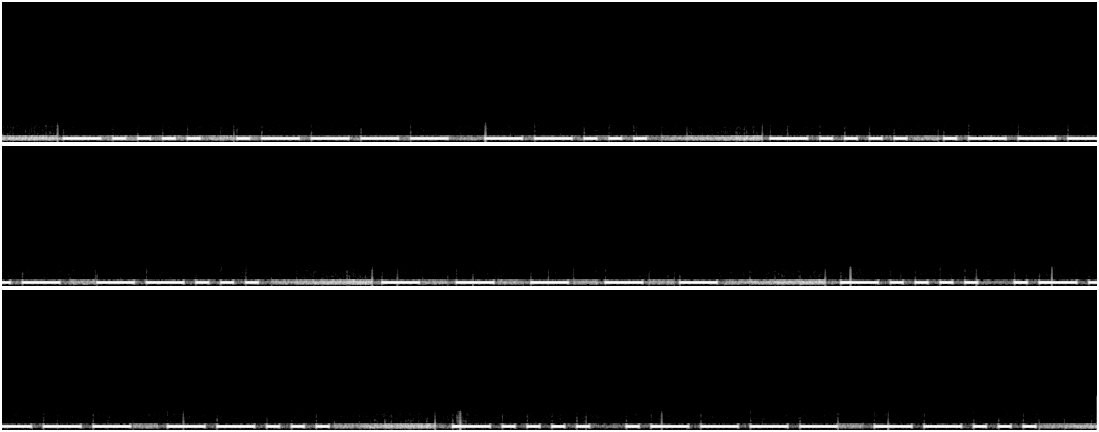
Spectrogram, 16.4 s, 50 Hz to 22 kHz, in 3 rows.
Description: Morse code, heard as a keyed tone, about 19 wpm, 740 Hz, with radio noise. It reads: 617 617 TTTTT 617 617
